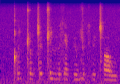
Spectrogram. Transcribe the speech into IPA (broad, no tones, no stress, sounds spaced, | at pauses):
ǃʰ ɔ ʎ ǁ ʊː ǀ ø ǁ e ɲ ʊ s ɛ pʰ ʏ w ɟ ʊː t͡sʰ ʏ ǀʰ ɔː w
